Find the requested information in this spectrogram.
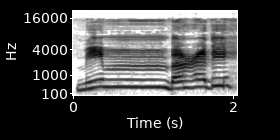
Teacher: من بعد، ادھر اقلاب ہو رہا ہے، نون ساکن کے بعد حرف با آ جائے تو نون ساکن کو نہیں پڑھتے، نون ساکن کو میم میں بدل کر پڑھتے ہیں، یعنی میم بعد، اور عین کو حروف ہلکی میں سے ہے، حلق سے نکالیں گے۔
